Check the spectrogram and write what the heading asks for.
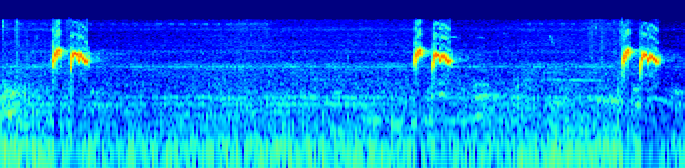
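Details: Female songbird kept in a cage, singing to attract the male. Three brief, loud, high two-note phrases are spaced irregularly: a sharp upward flick, then a bending whistled slur.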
